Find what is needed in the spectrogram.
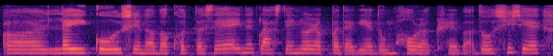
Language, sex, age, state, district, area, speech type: Manipuri, female, 18-30, Manipur, Imphal West, urban, spontaneous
